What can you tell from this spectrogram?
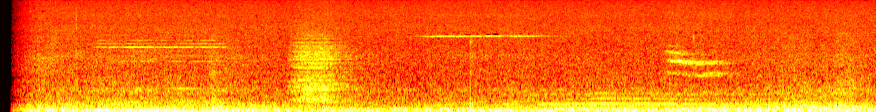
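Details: Little stray kittens and domestic kittens meeting face to face; a brief, faint, descending kitten meow near the end, over a steady low rumble with a short rustling burst midway.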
